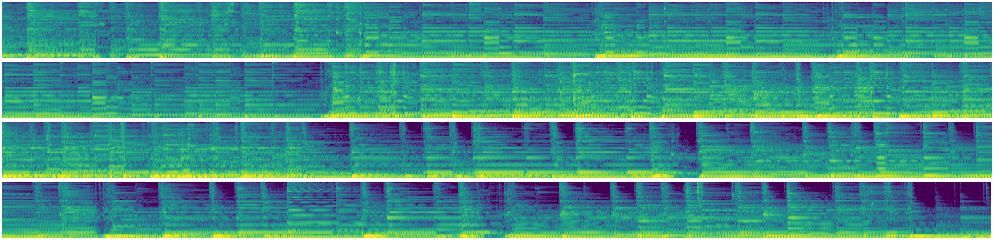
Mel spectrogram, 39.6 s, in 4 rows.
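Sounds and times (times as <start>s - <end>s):
acoustic guitar in open C tuning: 0.0s - 39.5s.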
